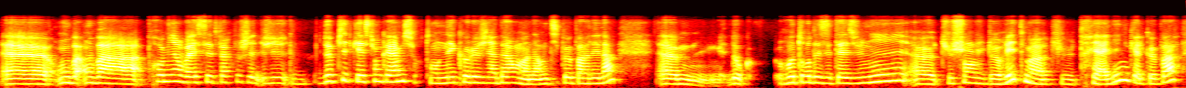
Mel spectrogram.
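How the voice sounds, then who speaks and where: Very fast-talking woman interviewer, eager. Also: mid-range voice, lo-fi sound. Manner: eager, interjects often, rephrases the guest's words. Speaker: interviewer, event host. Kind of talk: informal conversational interview.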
